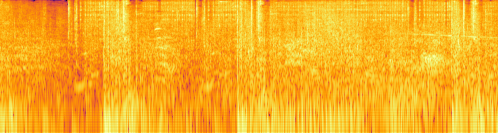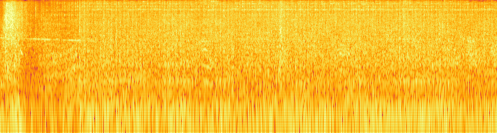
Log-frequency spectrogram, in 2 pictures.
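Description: A rotary machine gun fires a long, steady roaring stream of shots.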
